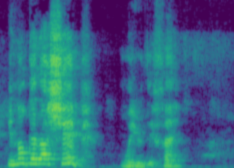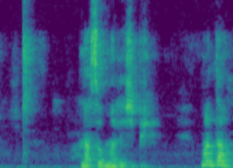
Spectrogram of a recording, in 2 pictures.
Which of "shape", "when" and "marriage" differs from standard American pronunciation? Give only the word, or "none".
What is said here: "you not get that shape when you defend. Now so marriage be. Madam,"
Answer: marriage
